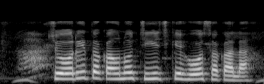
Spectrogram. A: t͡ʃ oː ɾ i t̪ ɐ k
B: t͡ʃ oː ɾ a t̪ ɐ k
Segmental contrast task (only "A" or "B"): A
